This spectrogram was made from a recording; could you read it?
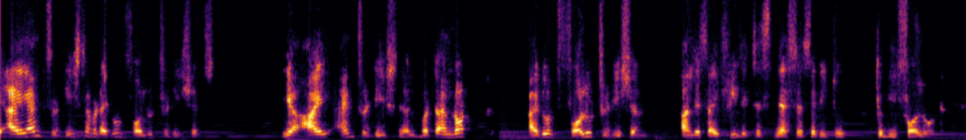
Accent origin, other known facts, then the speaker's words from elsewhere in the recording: Bihar, India; moved away; also born or lived in Dubai / Africa; we hail from Bihar, very traditional normative society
